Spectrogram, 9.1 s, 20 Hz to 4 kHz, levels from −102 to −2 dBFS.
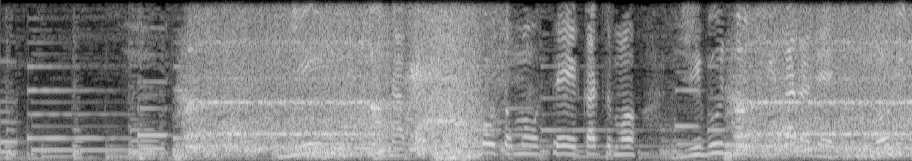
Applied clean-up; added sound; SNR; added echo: none; Mechanisms; -4 dB; none.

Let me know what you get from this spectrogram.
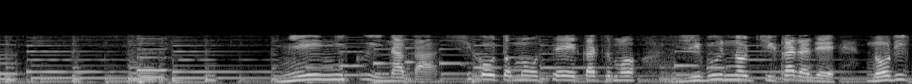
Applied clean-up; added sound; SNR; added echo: none; none; none; none.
